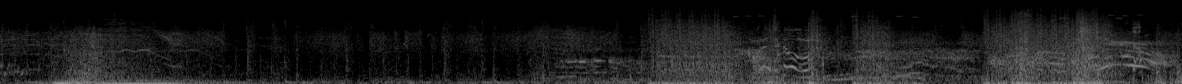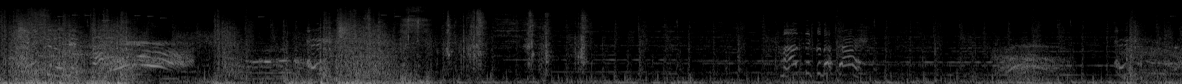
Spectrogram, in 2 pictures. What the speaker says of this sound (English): I'm actually getting kind of low on SMG ammo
